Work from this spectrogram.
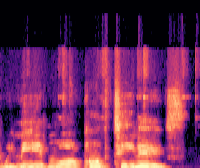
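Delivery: put-on terrible British accent, very high and drawn out. Before watching Vanderpump Rules at a friend's place, quote him in a terrible British accent as James Kennedy. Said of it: "That's my terrible British accent".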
